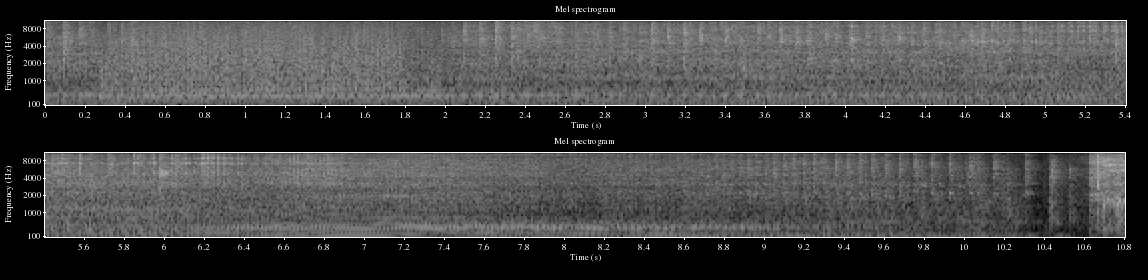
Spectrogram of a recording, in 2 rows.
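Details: Simplicity 520 single-stage snowblower after electric starter, cable and recoil repair: steady busy engine note holds full speed while the engaged auger drags on the floor and after release, then winds down; healthy under load.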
